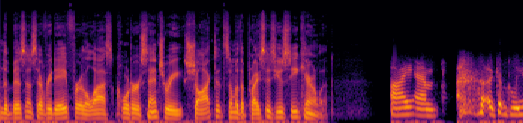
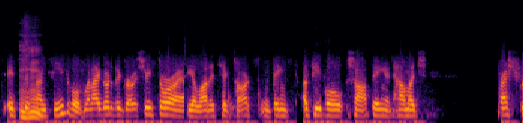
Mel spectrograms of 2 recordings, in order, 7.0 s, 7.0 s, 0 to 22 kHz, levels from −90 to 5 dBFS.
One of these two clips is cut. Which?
second; 3 cuts; at 1.1 s, 2.4 s, 3.9 s

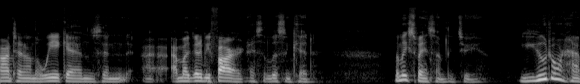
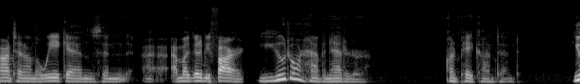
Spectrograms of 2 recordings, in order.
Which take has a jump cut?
second; 1 cut; at 2.4 s

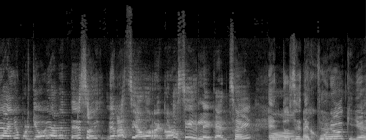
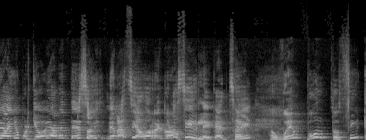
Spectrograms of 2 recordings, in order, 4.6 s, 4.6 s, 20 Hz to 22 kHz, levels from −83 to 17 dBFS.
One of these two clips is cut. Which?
first; 1 cut; at 3.3 s

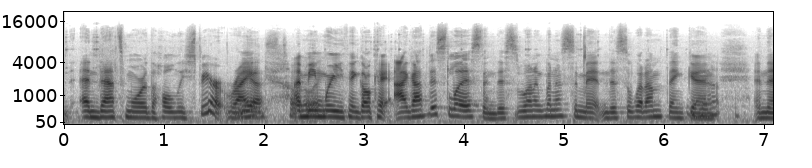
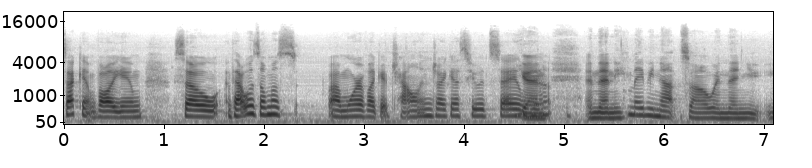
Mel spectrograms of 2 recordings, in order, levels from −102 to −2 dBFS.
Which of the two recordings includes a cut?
second; 3 cuts; at 1.6 s, 4.6 s, 5.6 s

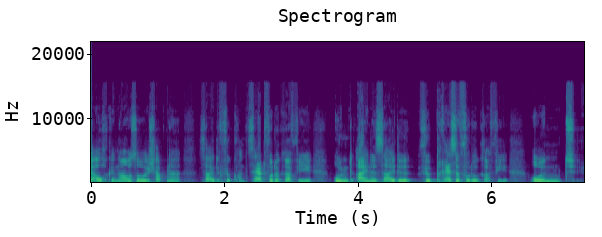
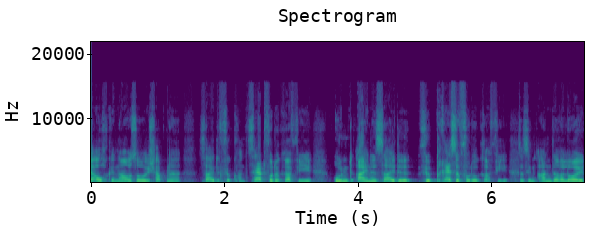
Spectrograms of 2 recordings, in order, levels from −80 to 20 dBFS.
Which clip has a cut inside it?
second; 1 cut; at 6.4 s

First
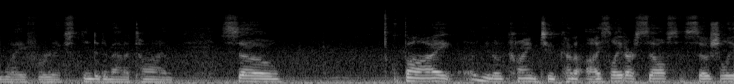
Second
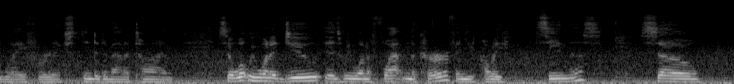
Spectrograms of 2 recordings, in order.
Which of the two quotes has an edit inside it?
first; 1 cut; at 2.2 s

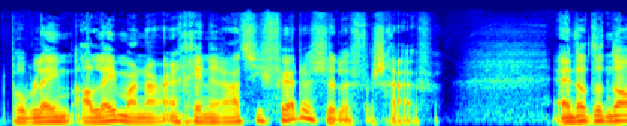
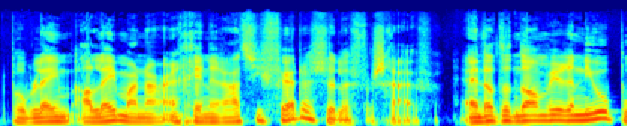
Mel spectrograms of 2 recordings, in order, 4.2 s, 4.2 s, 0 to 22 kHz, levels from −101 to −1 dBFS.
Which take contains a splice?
second; 1 cut; at 3.0 s

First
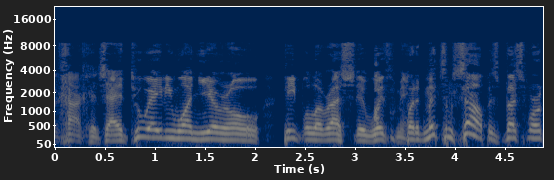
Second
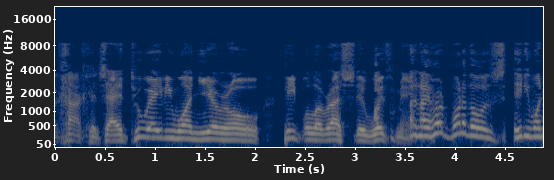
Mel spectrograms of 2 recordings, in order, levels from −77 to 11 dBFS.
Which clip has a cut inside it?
first; 1 cut; at 3.5 s

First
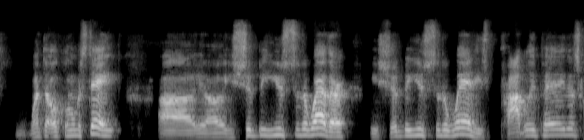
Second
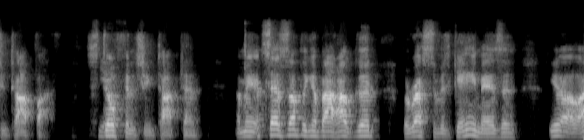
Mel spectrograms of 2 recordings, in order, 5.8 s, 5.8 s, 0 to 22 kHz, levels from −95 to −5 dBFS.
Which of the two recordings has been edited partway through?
second; 1 cut; at 2.6 s

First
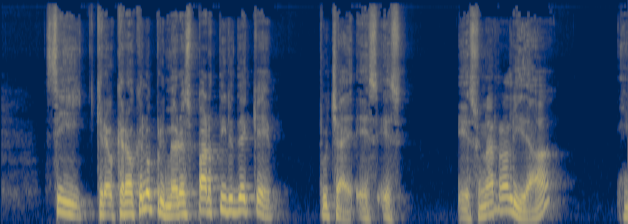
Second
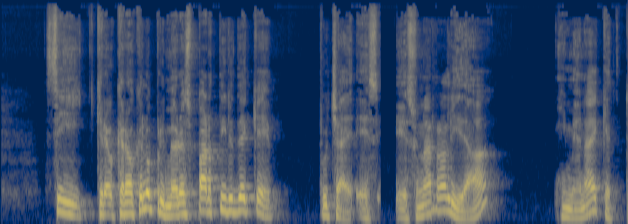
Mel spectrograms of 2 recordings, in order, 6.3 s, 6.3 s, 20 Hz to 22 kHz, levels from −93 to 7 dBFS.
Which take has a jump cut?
second; 1 cut; at 3.8 s

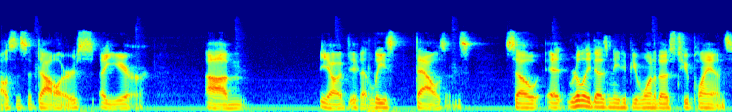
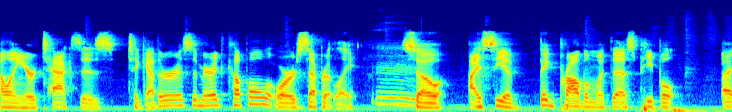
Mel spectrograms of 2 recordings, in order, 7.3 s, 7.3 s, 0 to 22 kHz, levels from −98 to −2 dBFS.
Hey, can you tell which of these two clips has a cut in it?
first; 1 cut; at 3.6 s

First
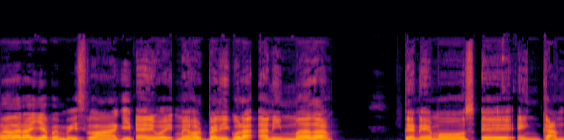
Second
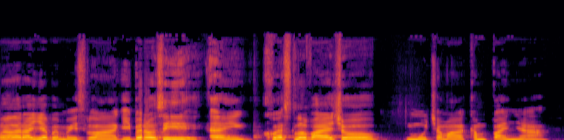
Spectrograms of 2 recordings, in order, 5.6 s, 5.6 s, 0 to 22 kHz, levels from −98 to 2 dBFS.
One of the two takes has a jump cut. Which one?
first; 1 cut; at 1.3 s

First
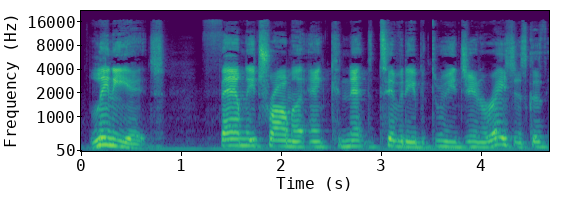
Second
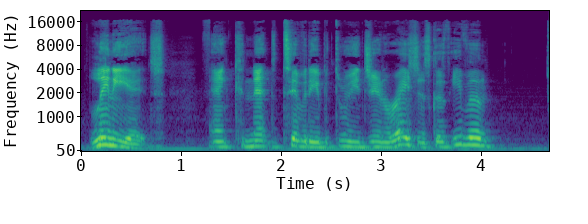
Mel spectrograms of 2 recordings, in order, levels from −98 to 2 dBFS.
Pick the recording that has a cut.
second; 1 cut; at 1.3 s

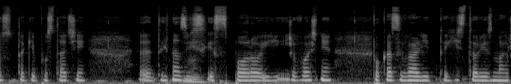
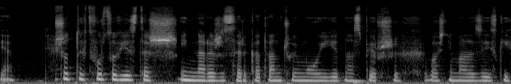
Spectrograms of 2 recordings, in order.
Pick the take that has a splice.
first; 1 cut; at 2.9 s

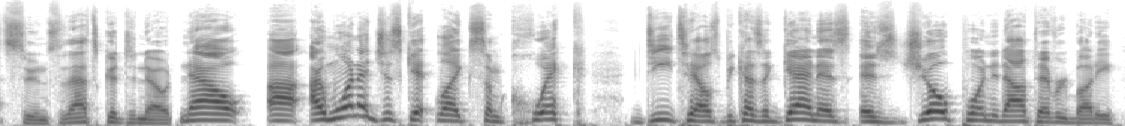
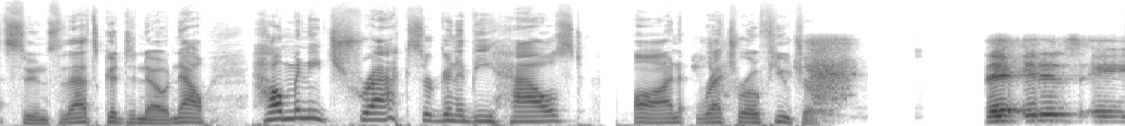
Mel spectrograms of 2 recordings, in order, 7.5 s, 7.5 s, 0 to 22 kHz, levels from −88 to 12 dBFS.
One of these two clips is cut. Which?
first; 1 cut; at 1.1 s

